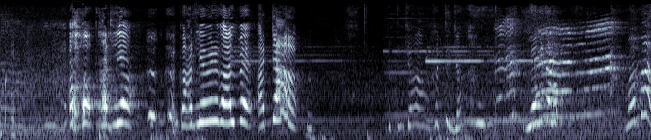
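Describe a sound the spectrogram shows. A small child squeals and babbles excitedly close by.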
